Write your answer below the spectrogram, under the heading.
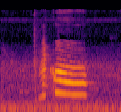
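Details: A white cockatoo known as a clever talker utters a short word-like sound: a sharp onset sliding into a smooth, sustained, voice-like tone lasting under half a second, with low background hum.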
